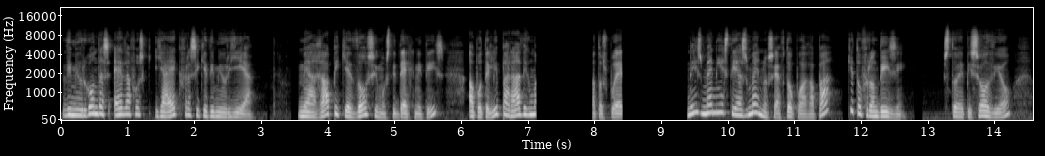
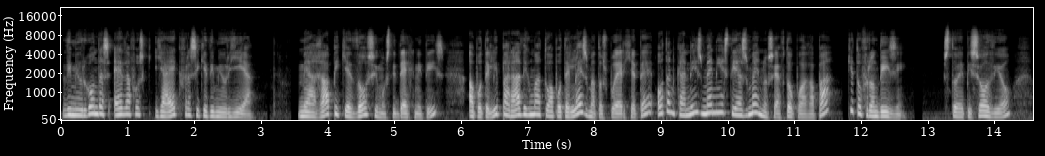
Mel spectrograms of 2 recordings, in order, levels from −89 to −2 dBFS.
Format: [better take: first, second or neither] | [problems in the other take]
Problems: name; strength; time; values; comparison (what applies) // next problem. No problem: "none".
second | audio cutting out; at 7 s for 1 s and at 8.5 s for 1 s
